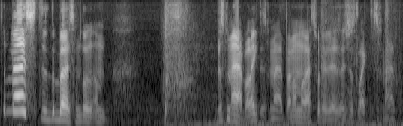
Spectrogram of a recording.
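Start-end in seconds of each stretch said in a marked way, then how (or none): none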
